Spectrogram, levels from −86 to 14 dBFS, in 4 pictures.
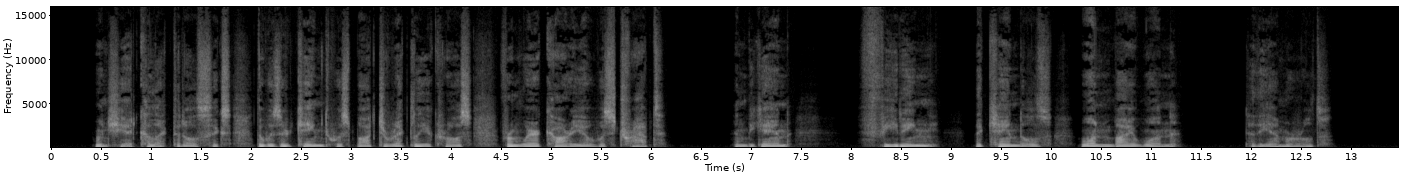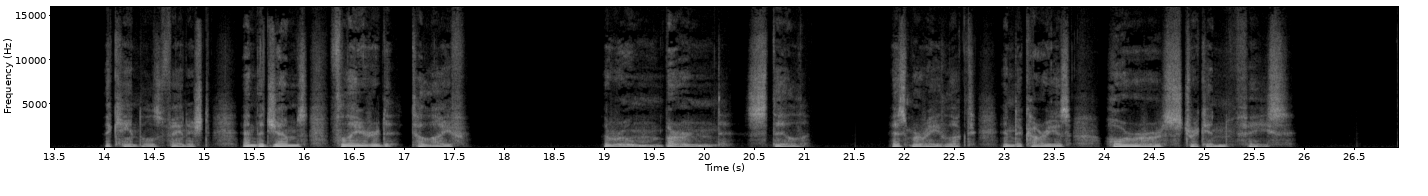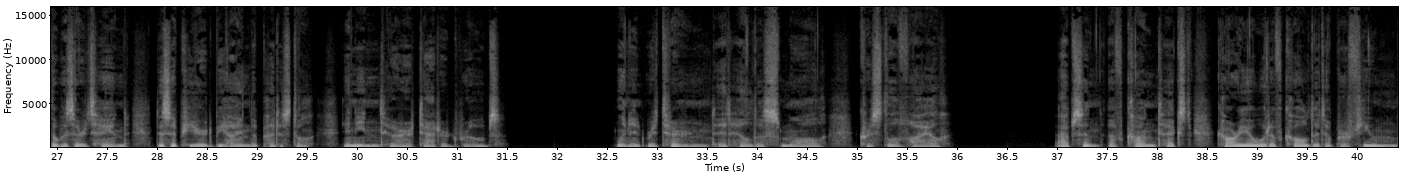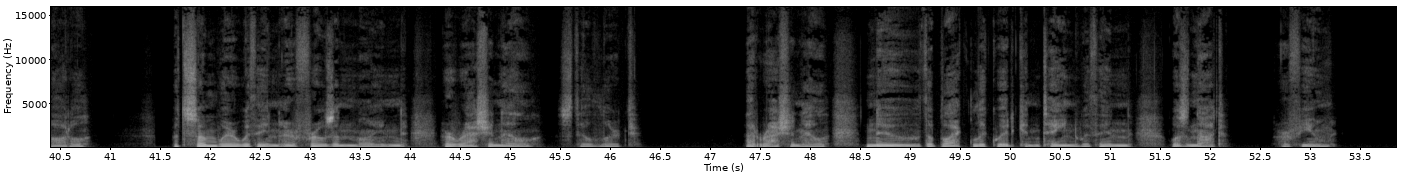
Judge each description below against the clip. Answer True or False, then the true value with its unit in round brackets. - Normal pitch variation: False (2.3 semitones)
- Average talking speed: False (115 wpm)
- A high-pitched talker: False (105 Hz)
